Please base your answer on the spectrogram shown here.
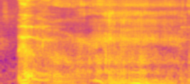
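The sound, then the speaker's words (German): Snoring of a vicar dozing on a corner bench after a soup meal: two drawn-out, rasping snores, fairly loud and heard alone. “Wer schnarcht denn da so unfassbar? Es ist der liebe Herr Vikar. Der ruht sich nach dem Suppenschmaus gemütlich auf der Eckbank aus.”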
